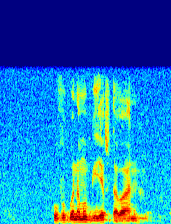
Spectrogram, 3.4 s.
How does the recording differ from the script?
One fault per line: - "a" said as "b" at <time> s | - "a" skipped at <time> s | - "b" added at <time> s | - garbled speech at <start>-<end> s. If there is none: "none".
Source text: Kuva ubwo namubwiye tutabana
none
